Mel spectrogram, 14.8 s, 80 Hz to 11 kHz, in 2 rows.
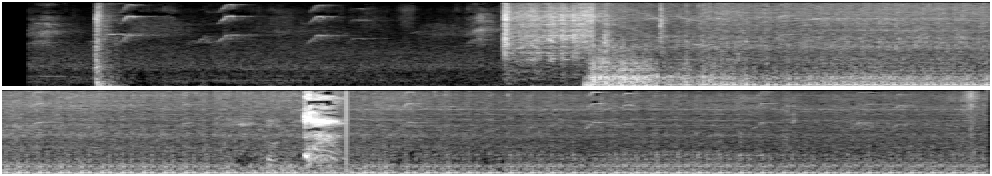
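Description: A 2021 Ford Mustang being started: a sharp click less than a second in, then about four seconds in the engine cranks and catches with a loud burst and settles into a steady, low idle.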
